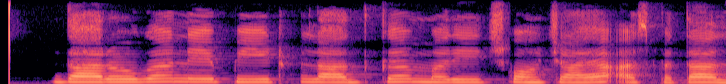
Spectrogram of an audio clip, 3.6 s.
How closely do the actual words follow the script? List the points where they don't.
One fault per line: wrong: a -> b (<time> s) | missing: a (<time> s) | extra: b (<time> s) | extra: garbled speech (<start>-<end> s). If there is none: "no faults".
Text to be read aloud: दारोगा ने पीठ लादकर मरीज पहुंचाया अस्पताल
no faults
